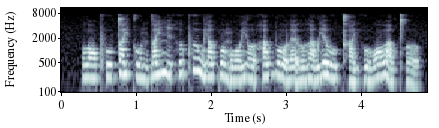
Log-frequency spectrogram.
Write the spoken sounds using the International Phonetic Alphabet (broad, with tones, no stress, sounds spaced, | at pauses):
l ɔː˩˧ pʰ uː˩˧ t̪ a˧˥ j k uː˩ n d a˧˥ j ɲ i˧˩ h ɯː˧˥ pʰ ɯː˥˨ w j a˧ w p oː˧˩ m ʋ oː˩˧ j ɤː˧˩ h a˧˥ w b oː˧˩ l ɛː˧˩ l u˩˧ l a˩˧ w j e˥˨ ʋ uː˩ kʰ a˩ j h uː˧˩ ʋ ɔː˧˥ ʋ a˩ w t̪ʰ ɤː˧˩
